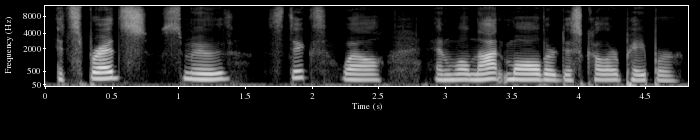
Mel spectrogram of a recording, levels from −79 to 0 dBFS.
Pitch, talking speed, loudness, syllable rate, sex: 200 Hz, 150 wpm, -20 LUFS, 3.9 syllables/s, female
